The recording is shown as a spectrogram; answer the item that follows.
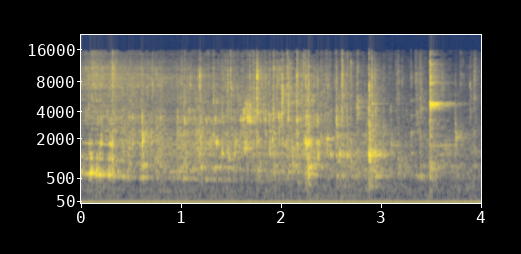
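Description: Wet semolina-and-green-pea batter pouring from a glass bowl into a nonstick pan of warm oil, with a soft hiss that fades after about three seconds. A spoon scrapes and clinks against the bowl, with a sharp clink near the end.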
